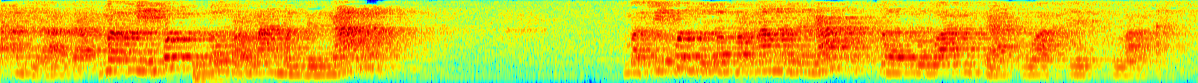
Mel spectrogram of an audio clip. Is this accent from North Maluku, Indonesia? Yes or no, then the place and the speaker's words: no; Magetan, East Java, Indonesia; bahkan sudah sampai ke daerah saya di Magetan sana juga ya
